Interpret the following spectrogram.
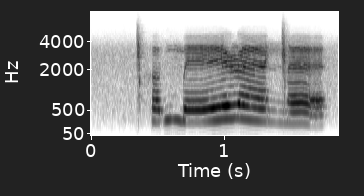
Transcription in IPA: ǀʰ ə ɡ m eː ɭ ɛː ŋ͡ǀ ɛ

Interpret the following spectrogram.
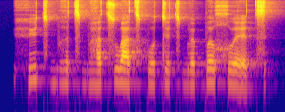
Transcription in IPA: h y t͡s bʱ ə t͡s bʱ a t͡s w a t͡s p o t ø t͡s b œ p ə χʷ ɛ t͡s

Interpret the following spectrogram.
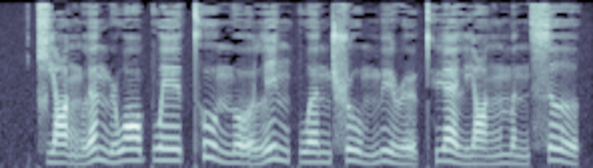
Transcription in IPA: t͡ɕ j ɑ̰˨˩ ŋ l ə˥˨ n ɻ w ɔ˦ p w e˦ ɪ̯ t̪ʰ u˥˨ n̪ o̰˨˩ ʊ̯ l i˥˨ n p w ə˦ n ʂ u˥˨ m y˥˨ ɻ ɻ̩˨˩ t̪ʰ ɥ ɛ˥˨ l j ɑ˨˦ ŋ m ə˨˦ n s ɹ̩˥˨

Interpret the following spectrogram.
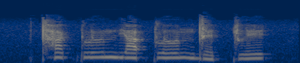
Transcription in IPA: tʰ a˥˩ k̚ p l ɯː˥˩ n j a˥˩ ʔ p l ɤː˥˩ n d ɛː˨˩ t̚ k l eː˥˩ k̚

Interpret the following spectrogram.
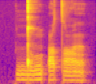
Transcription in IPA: ŋ͡ǃ ũ ʔ ʉ tˤ ɐ̃

